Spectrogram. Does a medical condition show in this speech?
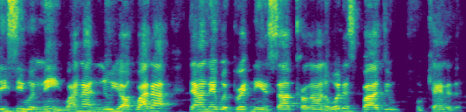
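No.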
